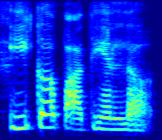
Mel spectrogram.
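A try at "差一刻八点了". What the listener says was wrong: ई ख पातियन ला ख क नहीं ख बोलो ये क नहीं ख बोला था छा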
